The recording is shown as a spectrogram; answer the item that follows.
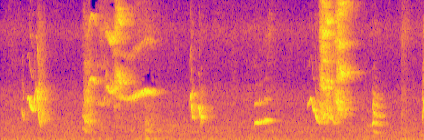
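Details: Oriental magpie-robin ngeriwik calls for stimulating young birds to sing: grouped harsh, scratchy chatter bursts separated by short gaps, with a couple of brief clear whistled notes between them.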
